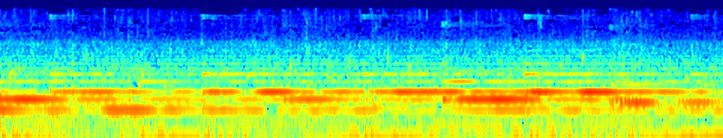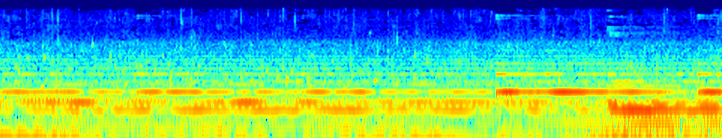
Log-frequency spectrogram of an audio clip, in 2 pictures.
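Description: Slow ambient relaxation music: long held notes over a low drone, the notes changing every few seconds, with water dripping throughout.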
